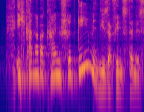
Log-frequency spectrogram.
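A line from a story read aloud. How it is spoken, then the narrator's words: Plain. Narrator (German): sagte Jenny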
